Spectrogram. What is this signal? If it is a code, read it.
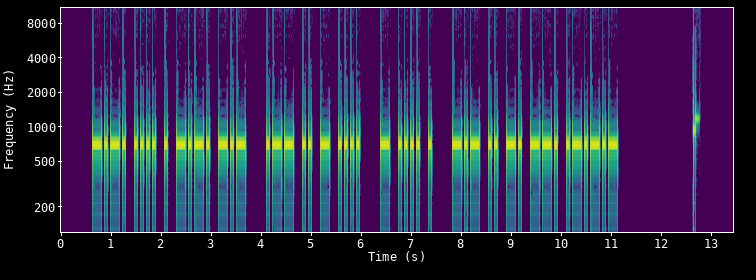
Morse code, heard as a keyed tone, about 20 wpm, 700 Hz. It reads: CHECK WITH THE KING.
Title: Sentences from Top 1000 Words - Review Part 3 - 20wpm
